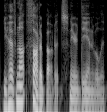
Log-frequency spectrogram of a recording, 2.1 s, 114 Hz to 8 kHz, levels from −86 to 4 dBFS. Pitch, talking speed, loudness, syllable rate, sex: 105 Hz, 250 wpm, -20 LUFS, 6.3 syllables/s, male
